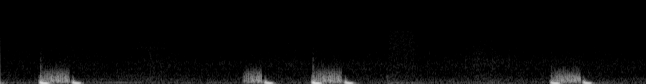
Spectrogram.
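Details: Heart murmur heard on chest auscultation while the neck pulse is felt, with the patient sitting forward, then rolled onto the left side, breathing deeply and holding the breath.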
